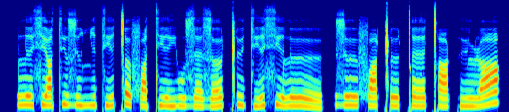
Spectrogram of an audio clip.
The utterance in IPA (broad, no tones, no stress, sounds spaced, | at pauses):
l e sʲ ɑ tʲ u z y ʎ e tʲ e ǀ œ f ɑ tʲ e j u z ɛ z œ ǁ y tʲ e sʲ e l ø | z ø f ɑ ǁ ø ǃ ɛ ǀ ɑ k y ɭ ɑ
